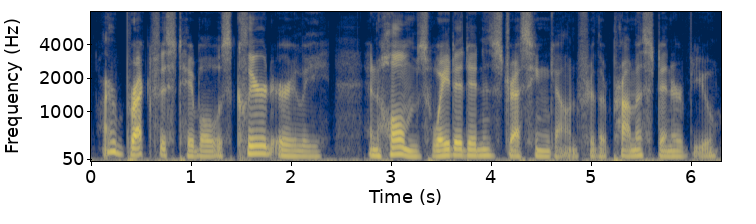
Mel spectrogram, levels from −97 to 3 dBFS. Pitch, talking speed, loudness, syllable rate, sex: 115 Hz, 160 wpm, -21 LUFS, 4.9 syllables/s, male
